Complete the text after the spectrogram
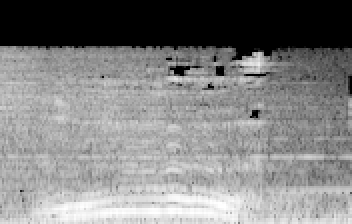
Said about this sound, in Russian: Возмутился хмурый бык. Перешел он вдруг на крик.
